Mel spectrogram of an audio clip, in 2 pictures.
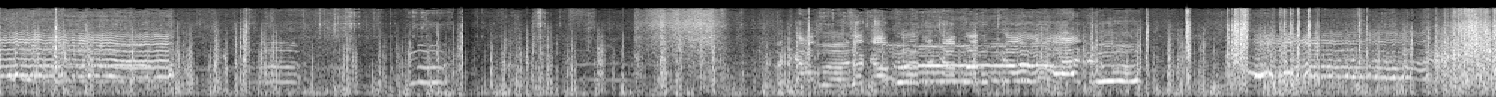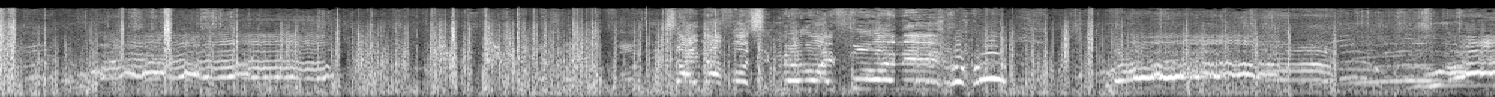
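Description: Riders scream loudly on a roller coaster.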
